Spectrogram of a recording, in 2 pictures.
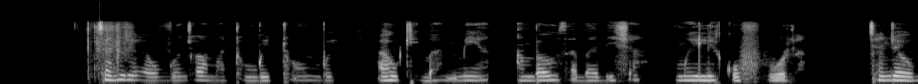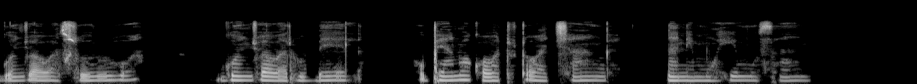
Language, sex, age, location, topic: Swahili, female, 18-24, Kisii, health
